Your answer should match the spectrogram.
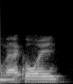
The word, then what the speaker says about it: McIlwain: is stephen mccarthy we are here with kamal mcelwain um did i actually say your last name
